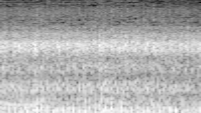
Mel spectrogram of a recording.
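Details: Rebuilt motorcycle engine at idle: harsh metallic rattle and high ringing over the engine beat, noise stops when clutch lever is pulled; kick start gears misaligned and clashing, to be fixed from the clutch side.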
